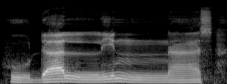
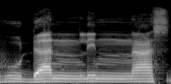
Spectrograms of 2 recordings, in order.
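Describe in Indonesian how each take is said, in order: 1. Bunyi n melebur ke l. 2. Bunyi n tetap ada sebelum l. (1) "Bunyi tanwinnya dimasukkan ke huruf lam, melebur ke huruf lam" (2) "Jangan dibaca hudan linnas, jangan"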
